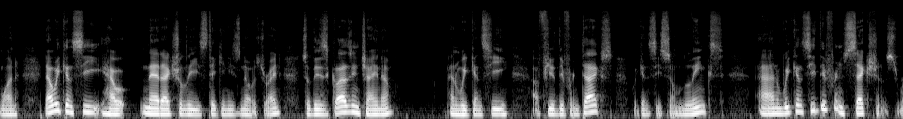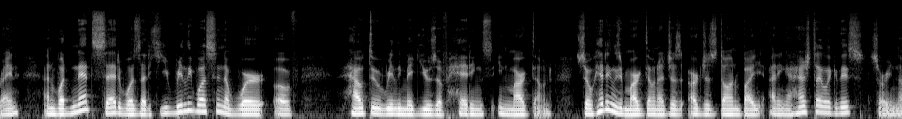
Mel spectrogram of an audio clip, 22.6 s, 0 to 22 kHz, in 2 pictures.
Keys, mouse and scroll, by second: 1.9 ctrl+shift+h, 2.5 ctrl+shift+click, 2.8 ctrl+shift+Escape, 3.1 ctrl+shift+k, 4.5 click, 4.8 Escape, 4.9 j, 6.5 click, 8.8 scroll down 1, 9.7 scroll down 1, 10.7 click, 11.2 scroll down 1, 12.2 click, 12.5 scroll down 1, 13.5 click, 14.2 scroll down 1, 14.9 scroll down 1, 15.7 click, 16.5 click, 17.0 scroll down 1, 18.1 click, 18.6 scroll down 1, 19.2 scroll up 1, 20.0 click, 20.3-22.5 typing, 21.1 shift+Escape.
